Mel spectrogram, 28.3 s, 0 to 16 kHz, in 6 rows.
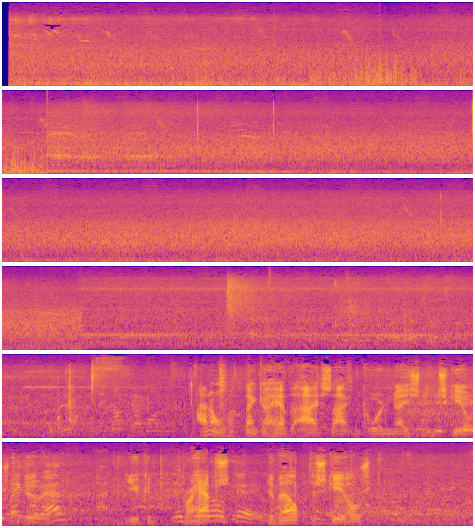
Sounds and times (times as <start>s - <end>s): Wind noise (microphone): 0.1s - 5.2s.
